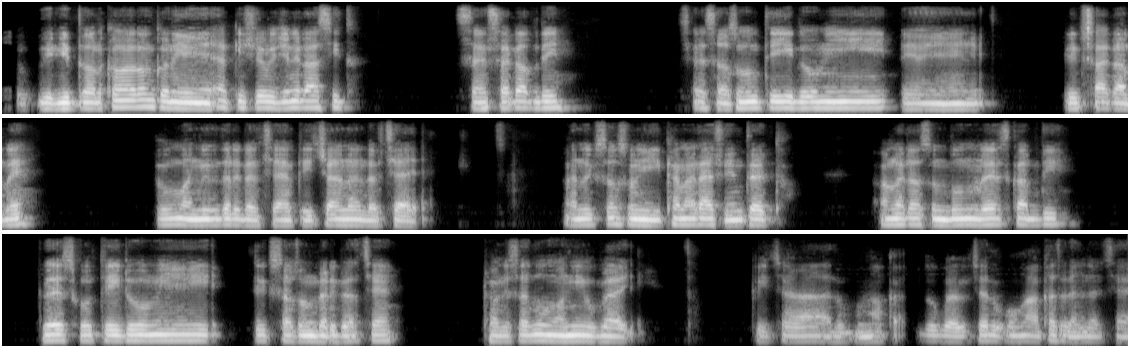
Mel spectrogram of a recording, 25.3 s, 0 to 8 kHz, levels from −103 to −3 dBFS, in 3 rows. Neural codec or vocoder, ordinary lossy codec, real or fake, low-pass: codec, 24 kHz, 0.9 kbps, WavTokenizer, medium music audio release; none; fake; 7.2 kHz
